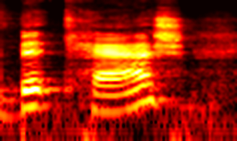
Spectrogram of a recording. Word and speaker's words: BitCache: And he said it's Bitcash, and that's spelled BitCache. So cash as in not cash money, but like to cache files, you know.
